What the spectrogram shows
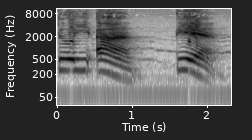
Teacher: pronounced as dian, is a combination of de and yan. There is a fourth tone.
